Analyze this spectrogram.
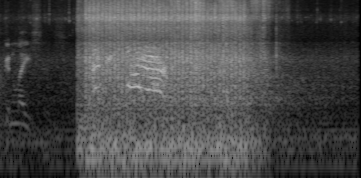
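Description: Heavy gunfire and explosions roar in a loud burst.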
